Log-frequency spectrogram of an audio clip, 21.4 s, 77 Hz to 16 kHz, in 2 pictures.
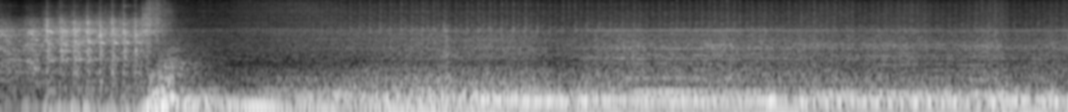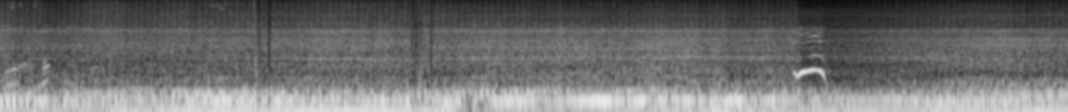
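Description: BMW E34 with a rebuilt S62 V8 starts up with a sharp burst and then settles into a deep, steady idle and low rumble, close by in a workshop, running continuously with no speech.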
